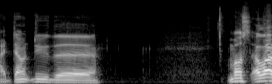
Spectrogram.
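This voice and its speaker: The recording is very clean, and the background is silent. A man talks at a moderate speed. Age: 20s. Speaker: IT programmer, podcast guest. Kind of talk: casual chat. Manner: loud; passionate.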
